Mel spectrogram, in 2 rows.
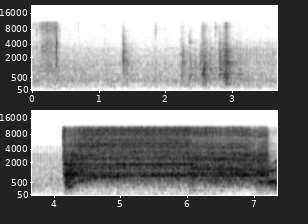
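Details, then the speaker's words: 1998 John Deere 6x4 Gator with Kawasaki engine, crank-no-start: starter spins fast and perfectly even for three seconds with no compression chuffs; spark tester shows spark but compression gauge doesn't move at all, indicating no compression. "we definitely got spark there my compression gauge hasn't moved at all"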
